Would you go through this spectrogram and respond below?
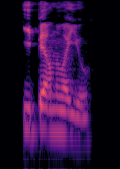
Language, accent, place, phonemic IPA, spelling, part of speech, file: French, France, Lyon, /i.pɛʁ.nwa.jo/, hypernoyau, noun, LL-Q150 (fra)-hypernoyau.wav
- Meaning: hypernucleus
